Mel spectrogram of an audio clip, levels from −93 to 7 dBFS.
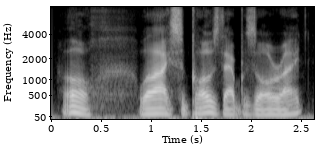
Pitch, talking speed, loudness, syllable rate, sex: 95 Hz, 180 wpm, -19 LUFS, 4.9 syllables/s, male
